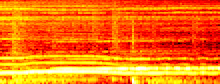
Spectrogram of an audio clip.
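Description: The end of a gentle lullaby: a hummed vocal line holds long notes that step up and then settle back down, over soft, low plucked notes. The music begins to fade out near the end.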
